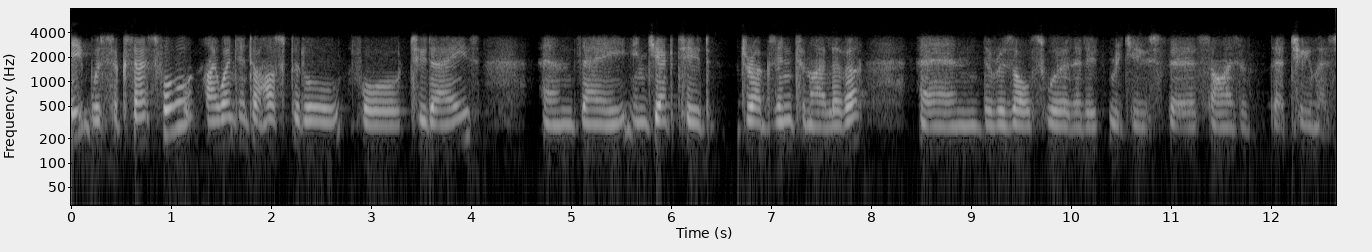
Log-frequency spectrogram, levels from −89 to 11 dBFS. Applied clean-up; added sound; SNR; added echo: none; none; none; none.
